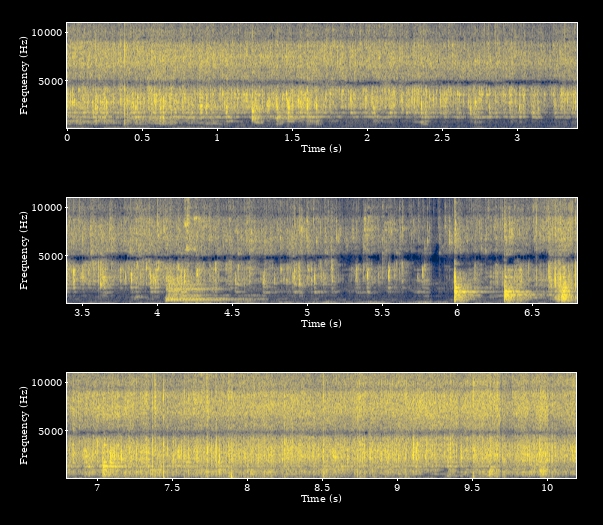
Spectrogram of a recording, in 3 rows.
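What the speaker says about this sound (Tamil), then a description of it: "தேங்காய் எண்ணெய் ஹீட் ஆகுதுங்க. இதில் நாம் விதை எடுத்து வச்ச வரமிளகாய் 3 போட்டுக்கிறேங்க." Dried red chillies go into hot coconut oil: a quieter hiss at first, then a clatter and a loud, dense crackling sizzle that stays strong to the end.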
